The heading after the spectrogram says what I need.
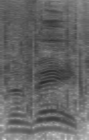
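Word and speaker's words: Vivek: for pum to you my name is V it rhymes with K it ain't about the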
